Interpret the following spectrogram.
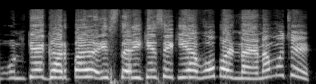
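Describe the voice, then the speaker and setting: A woman's voice: extremely high pitch, pushed and bright, dry recording. A woman calling into a heated online debate, arguing insistently and defiantly. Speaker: caller in a debate.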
